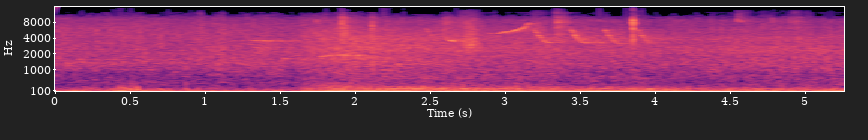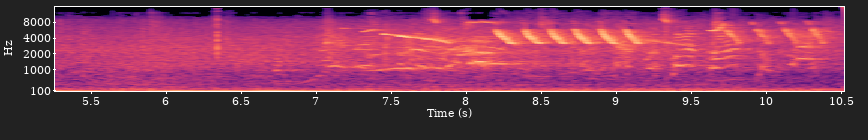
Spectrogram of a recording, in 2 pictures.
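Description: Small birds chirping, with a quick run of repeated high notes twice, the second run longer, over a steady low rumble that is the loudest sound.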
